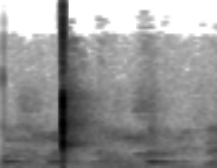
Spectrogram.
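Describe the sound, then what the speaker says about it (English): A single sharp finger snap, close and crisp, rising out of a quiet room near a broken faucet, with faint background hum before and after. "I'm just gonna snap my fingers like that"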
